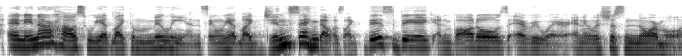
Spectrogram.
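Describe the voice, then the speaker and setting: Chatty woman with a low voice. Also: a little mellow. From Hawaii. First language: Japanese. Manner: chatty, many fillers like "um" and "like". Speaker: guest seminar speaker. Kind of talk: personal academic seminar talk.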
